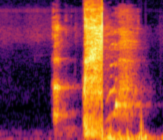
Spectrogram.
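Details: Brief in-breath, then one sharp, explosive sneeze with a short trailing voiced sound, made while baking when the nose was tickled, sneezing onto flour.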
